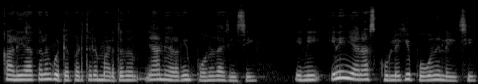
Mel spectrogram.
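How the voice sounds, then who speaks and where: Woman doing a tearful schoolgirl, raised and strained, dark mellow tone; storybook role. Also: mid-range voice, fairly even intonation, fast talker, lightly acted. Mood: upset. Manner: tearful, complaining questions. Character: teenage schoolgirl, hurt and upset.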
